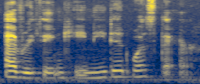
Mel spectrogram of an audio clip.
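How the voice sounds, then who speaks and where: A woman's voice: lowish voice, fairly even intonation, moderate pace, darkish tone, slight background noise. A woman narrating a children's picture book expressively, stretching words and acting out sound effects. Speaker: storybook reader.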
